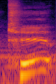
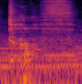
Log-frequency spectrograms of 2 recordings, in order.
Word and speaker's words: tough: Oh, it's either two or tow. No, it's tough.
